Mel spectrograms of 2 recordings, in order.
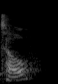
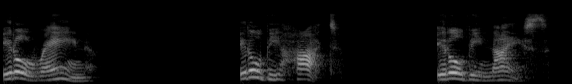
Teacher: let's change that T into a fast D and say it'll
